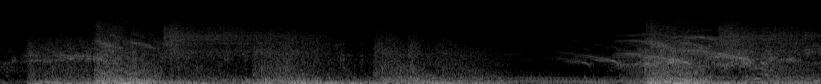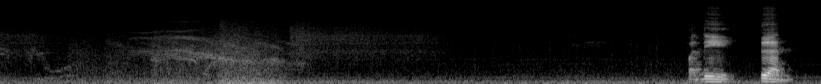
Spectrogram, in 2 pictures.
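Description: Explosions boom and echo.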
